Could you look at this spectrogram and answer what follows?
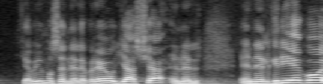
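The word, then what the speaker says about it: ישע: describe salvación es una palabra con i gri yasha y a s a yasha repito y a s a así se escribe y significa yasha que es se traduce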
